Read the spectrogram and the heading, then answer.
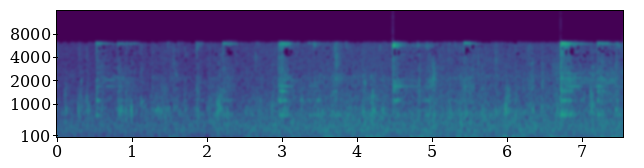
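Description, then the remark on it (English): Two dogs eating from bowls, with steady crunching and scraping broken by frequent metallic clinks and clatters as the bowls shift, with no voices. “Well, now we have the sound of happy dogs eating.”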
